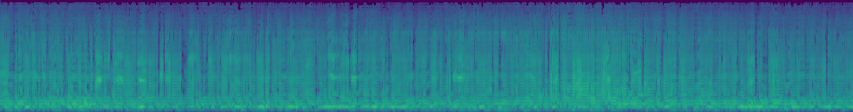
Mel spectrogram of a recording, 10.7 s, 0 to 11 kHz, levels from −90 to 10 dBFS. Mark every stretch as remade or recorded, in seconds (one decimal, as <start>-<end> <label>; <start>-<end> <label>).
0.0-10.7 remade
